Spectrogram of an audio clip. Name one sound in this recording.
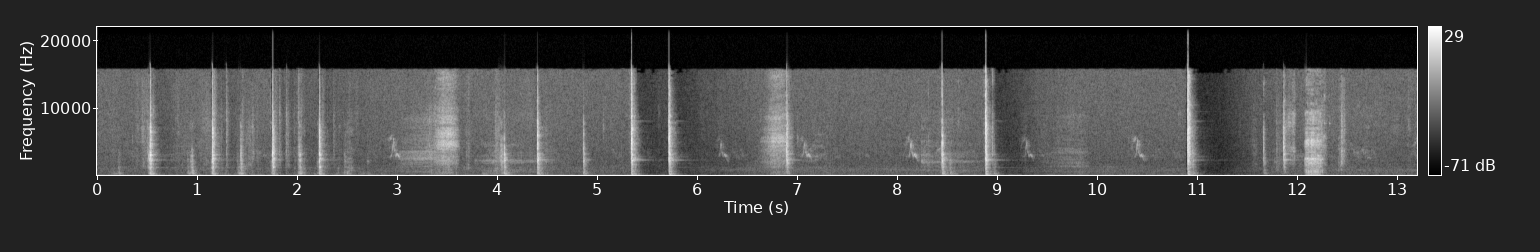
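Metal tools click and clank against a machine part.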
